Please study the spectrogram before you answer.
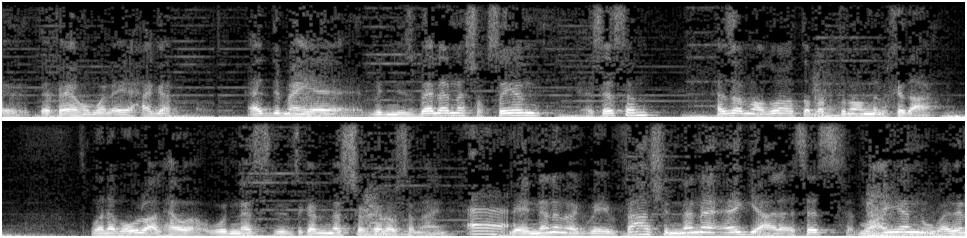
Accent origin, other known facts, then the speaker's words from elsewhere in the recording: Egypt; أنا مصري فلازم يبقى مصري يعني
